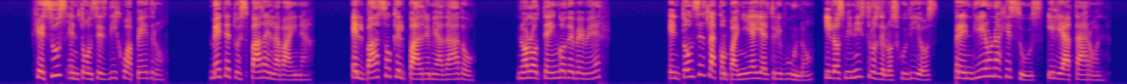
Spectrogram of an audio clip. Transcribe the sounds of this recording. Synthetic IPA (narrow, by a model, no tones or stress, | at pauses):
xe̞suse̞nt̪o̞nse̞zd̪ixo̞ape̞ðɾo̞ | me̞t̪e̞t̪ue̞spaðaenlaβajna | e̞lβaso̞ke̞ːlpaðɾe̞meaðaðo̞ | no̞lo̞t̪e̞ŋɡo̞ðe̞βe̞βe̞ɾ | e̞nt̪o̞nse̞zlako̞mpaɲiaie̞lt̪ɾiβuno̞ilo̞zmĩnist̪ɾo̞zðe̞lo̞sxuðio̞s | pɾe̞nd̪je̞ɾo̞naxe̞susile̞at̪aɾo̞n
